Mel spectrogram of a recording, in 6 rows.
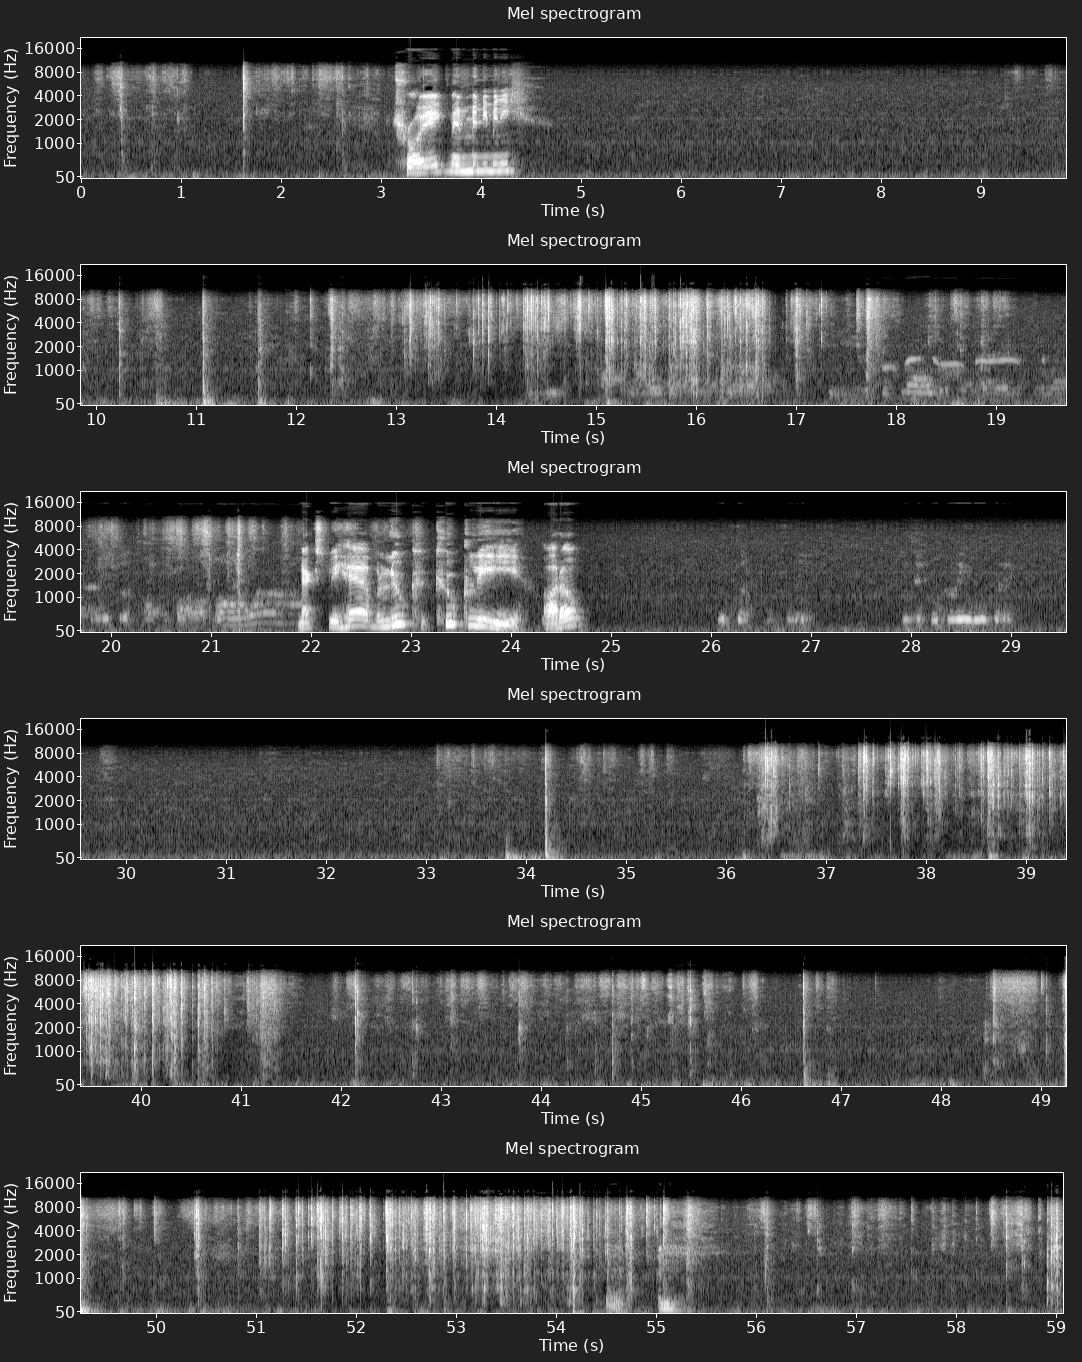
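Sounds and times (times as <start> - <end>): cards and packaging handled: 12.0 - 19.2, 36.2 - 47.0, 48.4 - 59.0
wrappers torn and crinkled: 12.2 - 17.8, 36.2 - 42.8, 49.0 - 59.0.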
